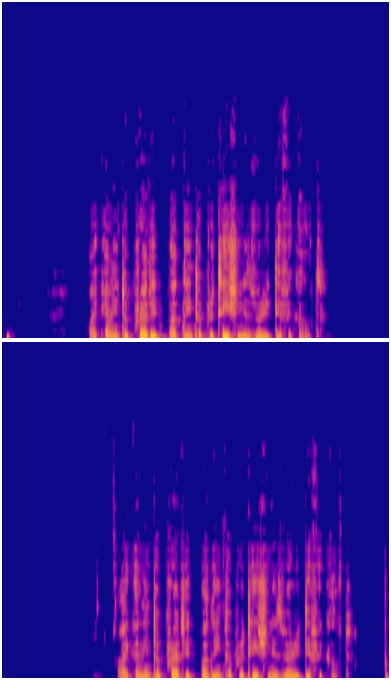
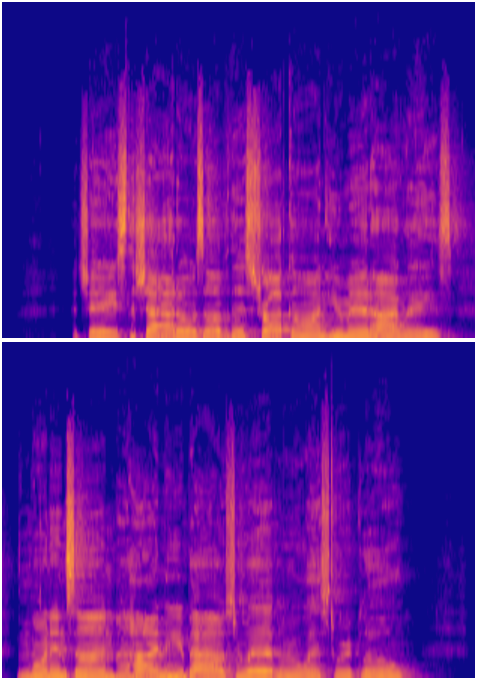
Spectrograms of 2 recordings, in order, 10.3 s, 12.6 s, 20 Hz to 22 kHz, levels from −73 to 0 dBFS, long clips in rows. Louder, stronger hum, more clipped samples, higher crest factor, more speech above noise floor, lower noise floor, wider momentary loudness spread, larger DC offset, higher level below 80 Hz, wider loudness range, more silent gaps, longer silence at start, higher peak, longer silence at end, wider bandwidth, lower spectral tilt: about the same, -22 LUFS vs -21 LUFS; neither; neither; about the same, 22 dB vs 22 dB; first, 65 dB vs 40 dB; first, -87 dBFS vs -62 dBFS; first, 14 LU vs 9 LU; neither; first, -54 dBFS vs -80 dBFS; first, 10 LU vs 3 LU; neither; second, 0.05 s vs 0.95 s; about the same, -2 dBFS vs 0 dBFS; second, 0 s vs 0.85 s; second, 15.5 kHz vs 19 kHz; first, -4 dB/octave vs -1 dB/octave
